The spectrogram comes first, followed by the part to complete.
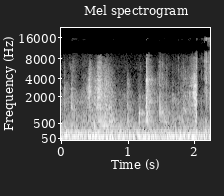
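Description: A husky vocalizing at a shop counter while being handed a treat.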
